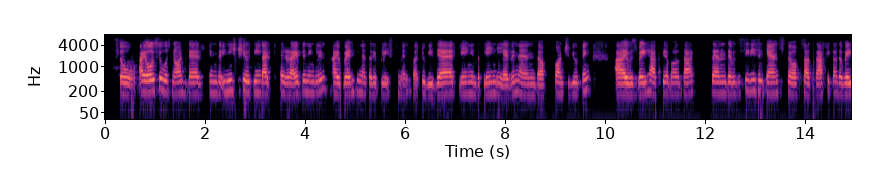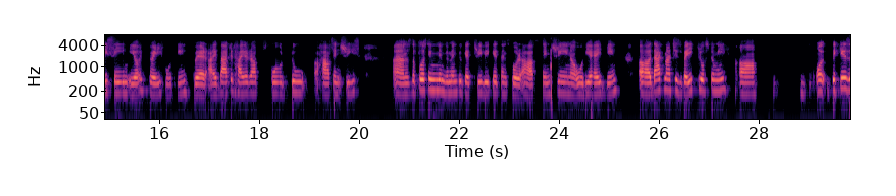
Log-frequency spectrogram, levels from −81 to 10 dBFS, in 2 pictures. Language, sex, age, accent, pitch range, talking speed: English, female, 30-49, Indian, 175-215 Hz, 180 wpm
